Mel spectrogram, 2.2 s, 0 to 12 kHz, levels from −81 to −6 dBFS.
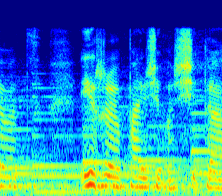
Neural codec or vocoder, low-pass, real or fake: none; 7.2 kHz; real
